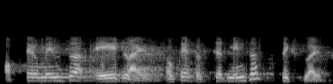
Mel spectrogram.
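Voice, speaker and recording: A man with an Indian English accent teaching an online class, explaining slowly with many fillers and questions to his students. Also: on the high side, very animated. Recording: echoey room, tinny phone-like sound.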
